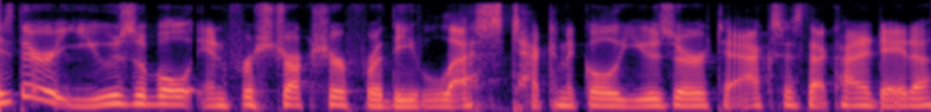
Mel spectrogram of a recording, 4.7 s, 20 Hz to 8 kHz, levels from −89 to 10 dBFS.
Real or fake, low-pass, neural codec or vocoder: real; 7.2 kHz; none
